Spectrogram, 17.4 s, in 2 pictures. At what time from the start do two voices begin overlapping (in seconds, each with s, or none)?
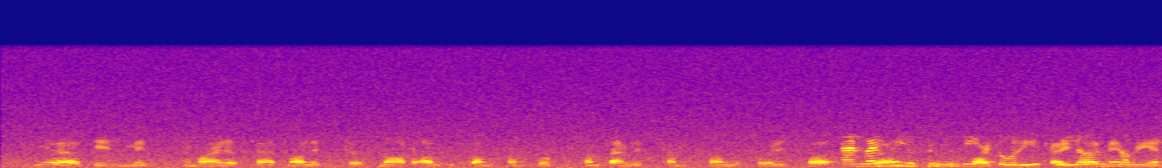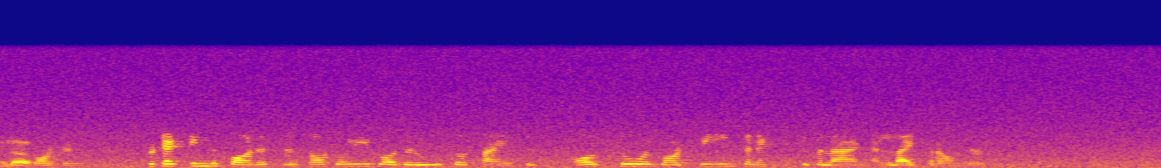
6.3 s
